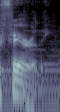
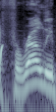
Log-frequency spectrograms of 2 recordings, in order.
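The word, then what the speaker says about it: Farrelly: Bobby and Peter Fairley. And yes, even though I personally called them the Flli Brothers for years, that is how you pronounce their last name.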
